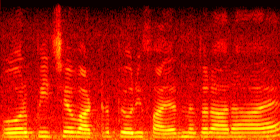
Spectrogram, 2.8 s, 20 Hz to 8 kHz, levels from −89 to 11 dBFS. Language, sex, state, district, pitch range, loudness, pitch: Hindi, female, Haryana, Jhajjar, 225-240 Hz, -17 LUFS, 230 Hz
